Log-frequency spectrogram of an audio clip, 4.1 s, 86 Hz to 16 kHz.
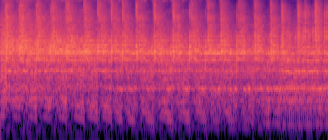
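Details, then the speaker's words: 1989 Honda CR500R two-stroke, just revived and running: fast even firing with harsh raspy crackle and lots of hiss; the muffler is completely blown out and needs repacking. "And then the muffler, I think you guys heard, is completely blown out. I'm not even sure if this is the right muffler for it. I think it is, but it's completely blown out. It needs to be repacked."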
